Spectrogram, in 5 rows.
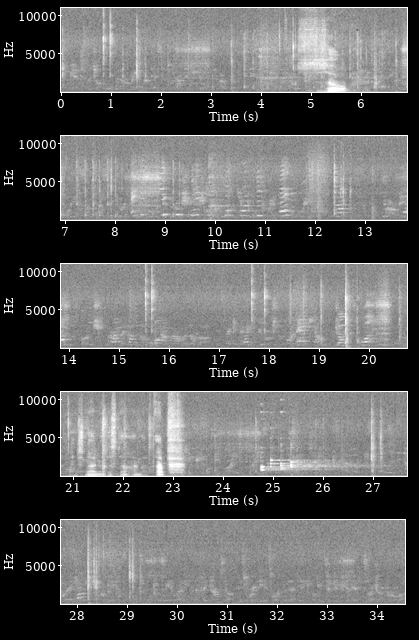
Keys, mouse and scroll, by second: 1.6 a, 1.9 middle click, 3.6-4.6 scroll down 1, 4.6-6.4 middle drag, 6.4 scroll up 1, 6.4-10.2 middle drag, 10.2-11.2 scroll down 1, 11.2-12.2 middle drag, 12.6 k, 21.6 middle click, 23.0-24.6 right drag, 27.0 a, 28.2 a, 29.2 g.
